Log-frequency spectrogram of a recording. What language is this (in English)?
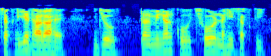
Hindi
